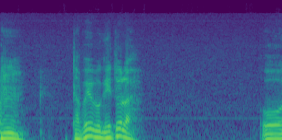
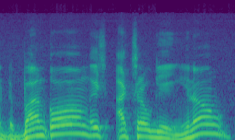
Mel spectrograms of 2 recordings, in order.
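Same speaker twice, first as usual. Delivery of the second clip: much higher, slow mock English; broken English; 6 semitones higher, slower than usual. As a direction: ham up clumsy English. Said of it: "Bahasa Inggris tapi kepakojot". (bahasa Inggris ngawur, nada tinggi dibuat-buat)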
